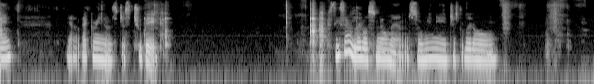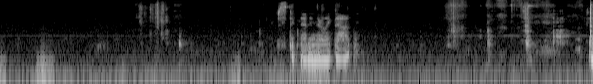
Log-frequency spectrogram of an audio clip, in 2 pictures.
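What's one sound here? Small pieces click softly on a tabletop.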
